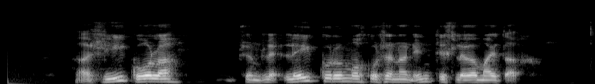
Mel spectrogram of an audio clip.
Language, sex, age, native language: Icelandic, male, 80-89, Icelandic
